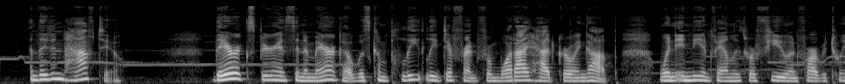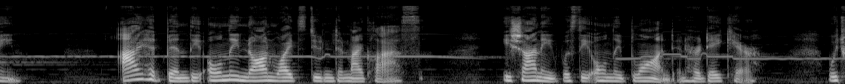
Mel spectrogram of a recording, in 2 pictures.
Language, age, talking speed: English, 40-59, 160 wpm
